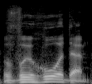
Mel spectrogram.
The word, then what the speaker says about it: вигода: Це трискладовий іменник із наголосом на другому складі. У відмінкових формах наголос зберігається у тому самому складі, що і у вихідній формі, наприклад, вигода, вигоди, вигодою тощо.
